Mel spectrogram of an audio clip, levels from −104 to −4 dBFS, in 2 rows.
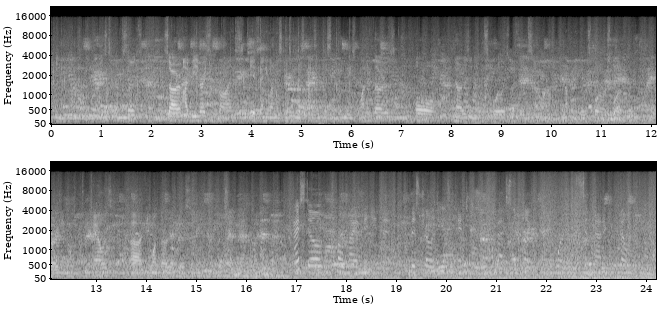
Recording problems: murmuring crowd; very loud; throughout; 2 dB above the speech

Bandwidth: 15 kHz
